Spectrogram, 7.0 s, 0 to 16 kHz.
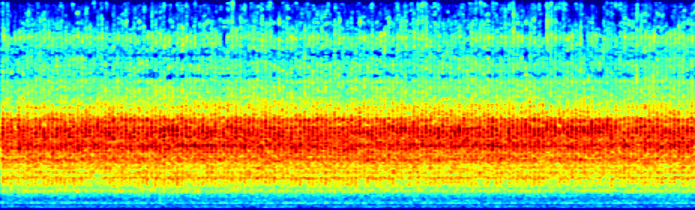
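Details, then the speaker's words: Eberspacher B1 gas heater for a VW Beetle, second test-fire attempt: even steady hiss with fast fan whir and fine regular flutter as the flame lights and burns steadily. "And we have ignition. I don't know if you can hear that, but you can hear that the flame inside there. Now we're cooking with gas."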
